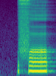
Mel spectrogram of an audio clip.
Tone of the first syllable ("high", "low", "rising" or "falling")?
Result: high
